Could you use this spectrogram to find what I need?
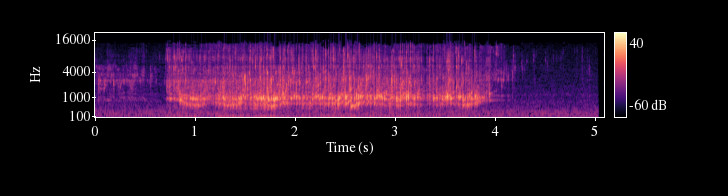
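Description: Water pours and splashes from a bottle.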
